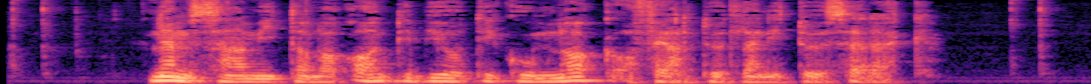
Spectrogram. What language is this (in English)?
Hungarian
